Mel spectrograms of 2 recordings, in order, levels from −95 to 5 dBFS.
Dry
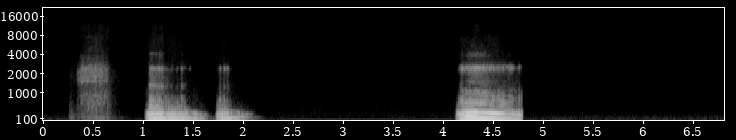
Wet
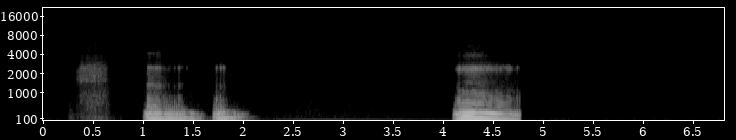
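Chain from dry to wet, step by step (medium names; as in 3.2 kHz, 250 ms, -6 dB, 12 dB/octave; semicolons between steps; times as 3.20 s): Doppler pass-by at 2.79 s, 7 m/s, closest 2.7 m; trim +2 dB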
